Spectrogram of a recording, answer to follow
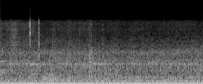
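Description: Steady rumble of a city bus's engine and running gear heard from inside the passenger cabin, with a faint steady whine.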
